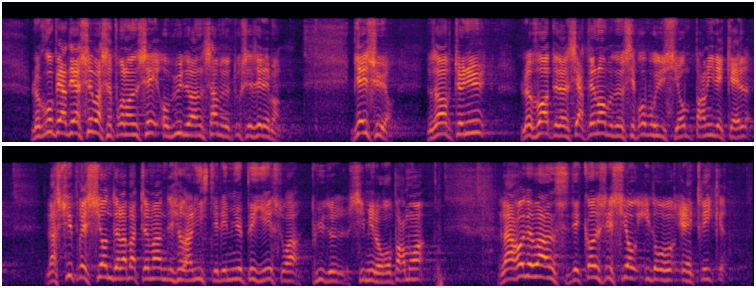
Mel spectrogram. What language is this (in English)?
French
